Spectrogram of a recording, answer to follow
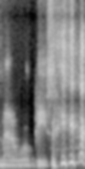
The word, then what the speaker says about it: Meta World Peace: But you don't pronounce the X's. It's just Meta World Peace.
